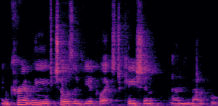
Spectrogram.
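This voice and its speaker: Over noticeable background noise and audible room echo, a woman with a fairly low pitch talks at a fairly quick pace with ordinary pitch variation. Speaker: fire services consultant. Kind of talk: presentation to council. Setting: council meeting. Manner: fast.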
